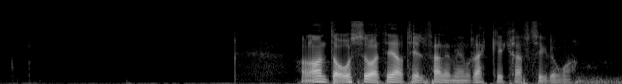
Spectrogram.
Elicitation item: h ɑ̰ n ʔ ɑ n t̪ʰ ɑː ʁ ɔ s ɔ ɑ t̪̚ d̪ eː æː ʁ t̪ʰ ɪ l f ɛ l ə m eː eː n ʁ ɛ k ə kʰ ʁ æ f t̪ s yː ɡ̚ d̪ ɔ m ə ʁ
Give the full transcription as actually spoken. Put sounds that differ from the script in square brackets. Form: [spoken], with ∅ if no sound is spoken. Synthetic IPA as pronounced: h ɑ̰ n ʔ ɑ n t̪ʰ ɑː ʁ ɔ s ɔ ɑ t̪̚ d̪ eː æː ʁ t̪ʰ ɪ l f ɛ l ə m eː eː n ʁ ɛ k ə kʰ ʁ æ f t̪ s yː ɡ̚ d̪ ɔ m ə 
